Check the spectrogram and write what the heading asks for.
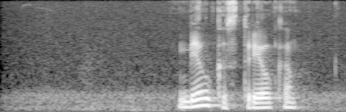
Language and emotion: Russian, neutral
